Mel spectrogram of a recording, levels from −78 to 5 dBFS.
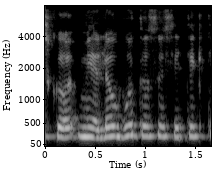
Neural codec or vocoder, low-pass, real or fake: codec, 16 kHz, 16 kbps, FunCodec, trained on LibriTTS, 50 frames a second; 7.2 kHz; fake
